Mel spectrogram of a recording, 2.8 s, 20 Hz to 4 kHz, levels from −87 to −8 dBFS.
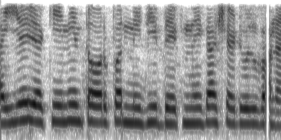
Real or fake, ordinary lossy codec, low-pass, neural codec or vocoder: fake; none; 3.6 kHz; codec, 16 kHz in and 24 kHz out, 2.2 kbps, FireRedTTS-2 codec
